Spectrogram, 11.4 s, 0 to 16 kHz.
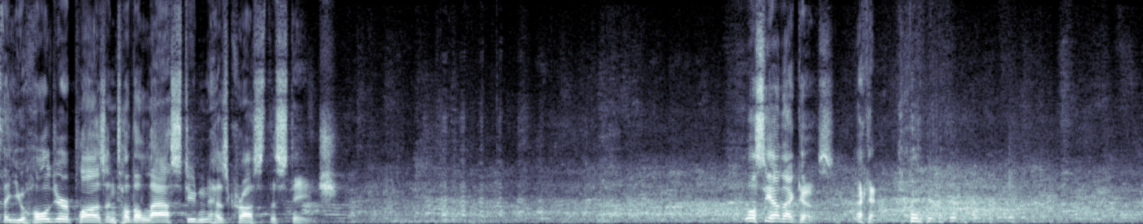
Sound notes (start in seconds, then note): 3.4 laughter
